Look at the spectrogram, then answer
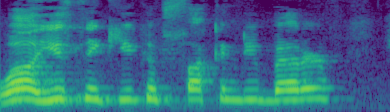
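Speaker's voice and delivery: put-on angry cussing. Retelling what they said at home after being told to pray, retelling own angry cussing. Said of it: "I was cussing because I was so mad".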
